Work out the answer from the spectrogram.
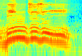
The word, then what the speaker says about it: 민주주의: 정확하게 할 수 있고요 첫 음절이 아니라 둘째 음절 2로 발음 되더라 주의를 기울이세요 할 때 의로 표현되지만 이로 발음됩니다 그냥 주의를 기울이다 해보세요 주의를 기울이다데 이거를 또 모르시는 분들은 그냥 그대로 있죠 주의를의 의로 발음하는데 그게 아니라 주의로 발음해 주시는게 줍니다 민주주의 민주주의 민주주의 민주주의 이렇게 발음이 편안해지지 마지막으로 조사로 쓰일 때는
